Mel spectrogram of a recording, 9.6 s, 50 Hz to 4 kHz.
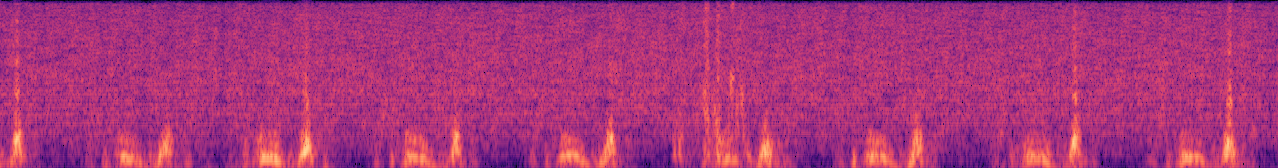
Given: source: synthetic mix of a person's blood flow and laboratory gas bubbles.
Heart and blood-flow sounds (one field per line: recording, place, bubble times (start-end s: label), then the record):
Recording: Doppler ultrasound of blood flow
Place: precordium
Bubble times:
5.04-5.14 s: bubbles
5.27-5.65 s: bubbles
From the record:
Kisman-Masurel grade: 211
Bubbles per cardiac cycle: several, 3 to 8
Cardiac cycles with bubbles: 1 to 10%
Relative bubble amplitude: barely perceptible (0.100 to 0.250)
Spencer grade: 1 (occasional bubble signal discernible with the cardiac motion signal, with majority of cardiac periods free of bubbles)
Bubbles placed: only in the low amplitude regions of the cardiac cycle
